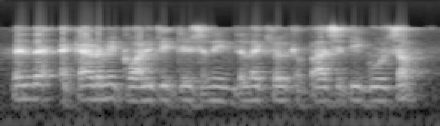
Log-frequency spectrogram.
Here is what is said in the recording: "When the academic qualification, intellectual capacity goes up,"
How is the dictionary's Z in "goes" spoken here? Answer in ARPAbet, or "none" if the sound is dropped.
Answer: S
